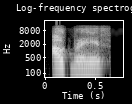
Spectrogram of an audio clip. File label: "outbrave", Indian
